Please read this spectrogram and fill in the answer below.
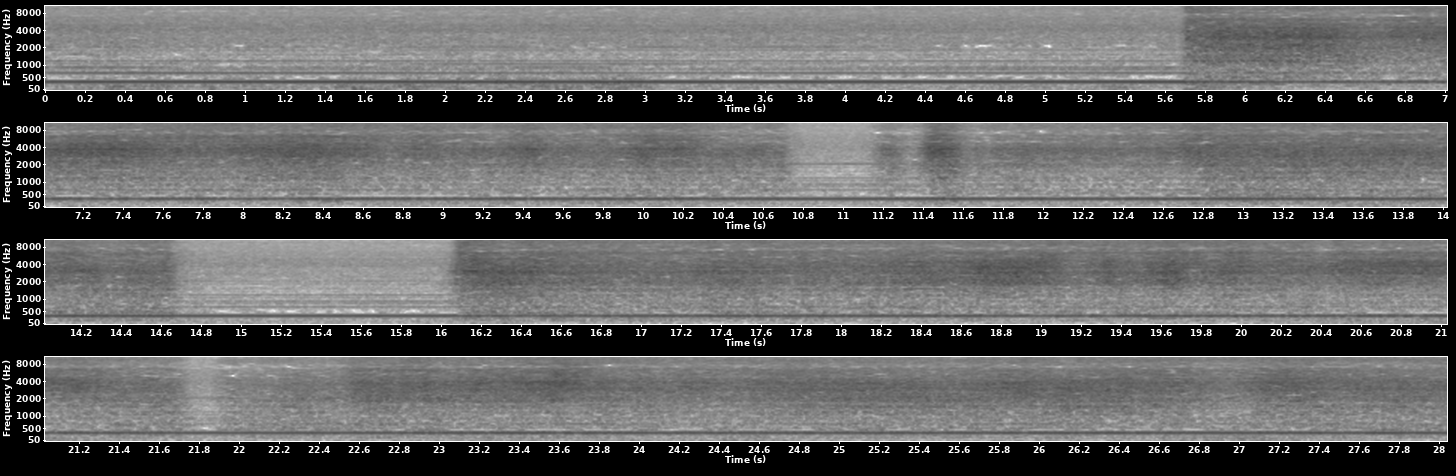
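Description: Abrasive media blast cabinet prepping a pistol slide for Cerakote. The cabinet's dust-collector motor runs with a steady hum, and from about six seconds in the blast gun hisses loudly, with a few short pauses.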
